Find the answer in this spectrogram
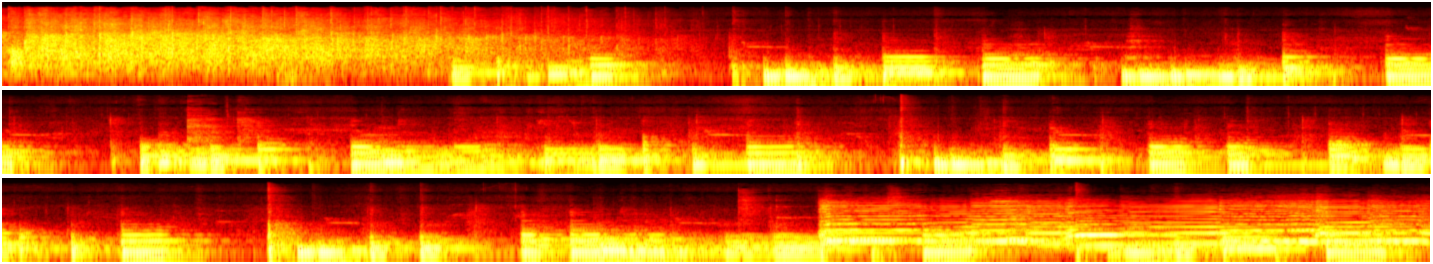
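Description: Audience applause that dies away over the first few seconds, then an electric bass guitar playing a solo line of plucked notes. Near the end a violin comes in over the bass.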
